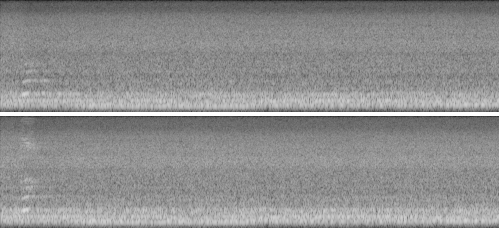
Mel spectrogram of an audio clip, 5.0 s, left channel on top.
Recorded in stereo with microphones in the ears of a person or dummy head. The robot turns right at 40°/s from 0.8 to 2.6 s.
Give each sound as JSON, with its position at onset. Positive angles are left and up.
{"t": 0.2, "sound": "a gasp", "side_deg": -70, "distance_m": 5.0}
